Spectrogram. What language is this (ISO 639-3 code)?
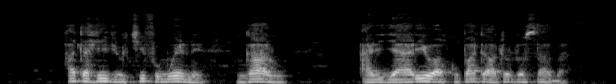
swa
